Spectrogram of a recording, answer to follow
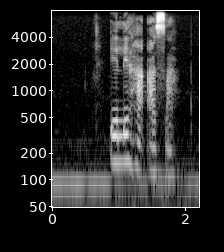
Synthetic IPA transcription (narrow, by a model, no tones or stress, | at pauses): ɪlɪɦaʔasa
